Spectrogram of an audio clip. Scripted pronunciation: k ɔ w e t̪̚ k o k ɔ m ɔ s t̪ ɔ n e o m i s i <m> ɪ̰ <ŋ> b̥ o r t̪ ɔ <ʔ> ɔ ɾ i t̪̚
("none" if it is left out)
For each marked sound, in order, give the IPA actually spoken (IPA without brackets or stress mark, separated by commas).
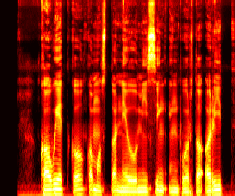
ŋ, ŋ, ʔ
